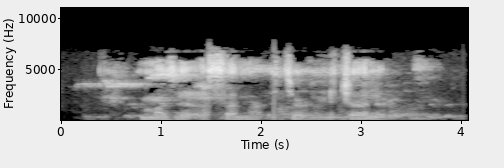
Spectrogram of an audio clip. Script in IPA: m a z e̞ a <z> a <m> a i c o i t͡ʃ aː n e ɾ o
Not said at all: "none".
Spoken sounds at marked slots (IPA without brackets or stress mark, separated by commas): s, n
